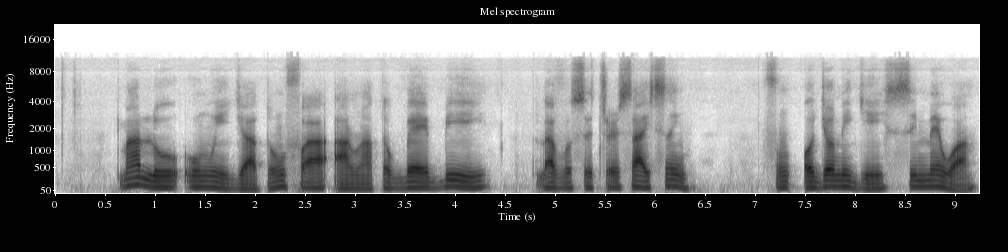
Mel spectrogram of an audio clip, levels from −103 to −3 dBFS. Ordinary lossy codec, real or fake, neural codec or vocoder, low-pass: Opus, 24 kbps; fake; codec, 24 kHz, 1.2 kbps, DualCodec; 10.8 kHz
